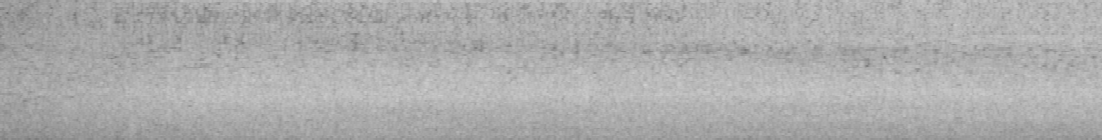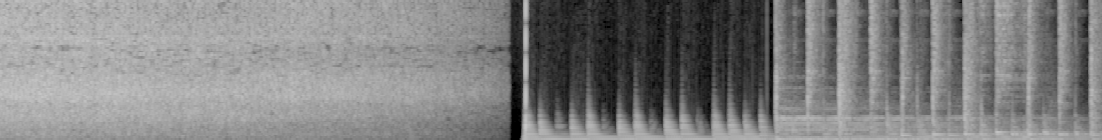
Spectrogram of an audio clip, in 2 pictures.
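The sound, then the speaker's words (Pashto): Water of the Mazar Baba spring in Uruzgan, Afghanistan, rushes in a loud, steady, hissing flow that fades slightly, then cuts off abruptly and gives way to a tonal passage. “د اورزګان د مزار بابا په نوم دا چینه د دې ولایت یو له مشهوره تفریحي او تاریخي سیمو څخه ده چې د ښکلي طبیعت او یخو اوبو په لرلو سره د خلکو لپاره د آرامۍ او ساتیري یو غوره ځای دی.”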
